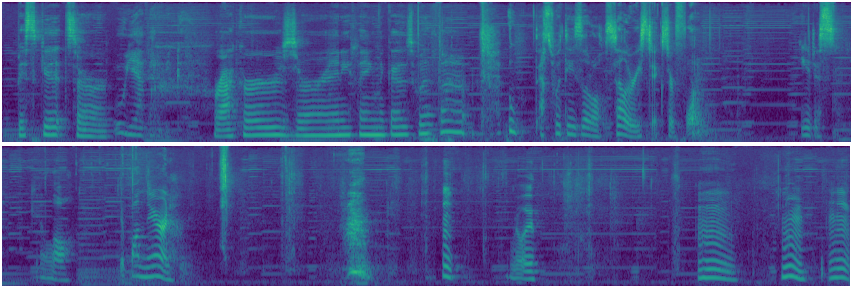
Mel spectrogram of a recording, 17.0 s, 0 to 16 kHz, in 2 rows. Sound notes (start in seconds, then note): 11.3 crunch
